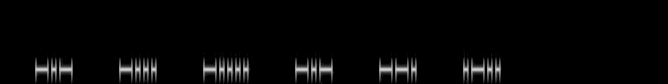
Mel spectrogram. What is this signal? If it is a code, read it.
Morse code, heard as a keyed tone, about 32 wpm, spaced as for 14 wpm, 700 Hz. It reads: KB6KGL
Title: USA Call Signs - 6 Characters - 4x Character Spacing - 30wpm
